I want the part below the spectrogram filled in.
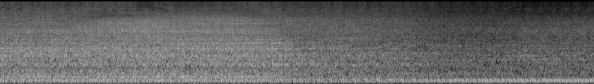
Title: Strange whistle noise cannot identify..has new pulleys alternator and idler pulley/tensioner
